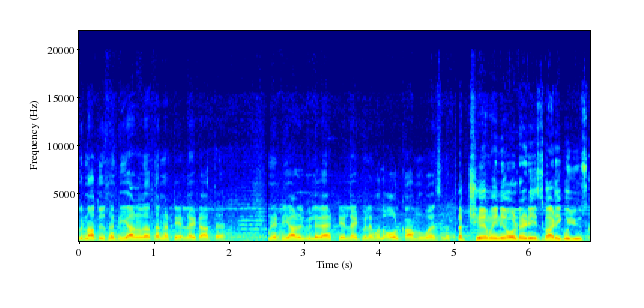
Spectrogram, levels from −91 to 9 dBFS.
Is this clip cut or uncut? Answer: cut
